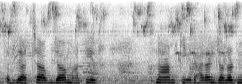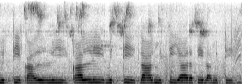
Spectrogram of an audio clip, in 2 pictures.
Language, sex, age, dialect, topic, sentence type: Magahi, female, 18-24, Northeastern/Surjapuri, agriculture, question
